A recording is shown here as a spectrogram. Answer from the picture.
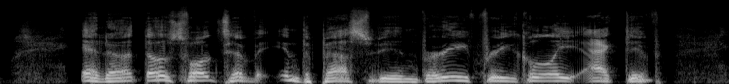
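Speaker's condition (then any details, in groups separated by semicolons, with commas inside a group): Spinocerebellar ataxia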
